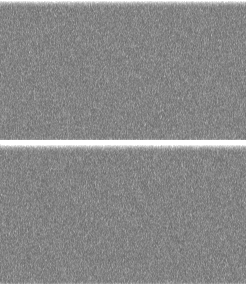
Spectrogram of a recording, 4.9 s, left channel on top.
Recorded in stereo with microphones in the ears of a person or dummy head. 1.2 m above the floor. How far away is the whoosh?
I don't hear a whoosh.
